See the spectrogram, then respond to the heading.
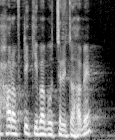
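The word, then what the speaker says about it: ح: হা হরফটি কিভাবে উচ্চারিত হবে? হা হরফটি উচ্চারিত হবে কণ্ঠনালীর মধ্যখান হতে।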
